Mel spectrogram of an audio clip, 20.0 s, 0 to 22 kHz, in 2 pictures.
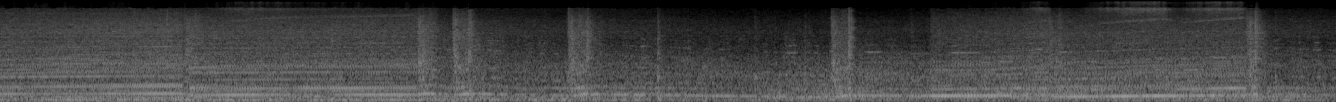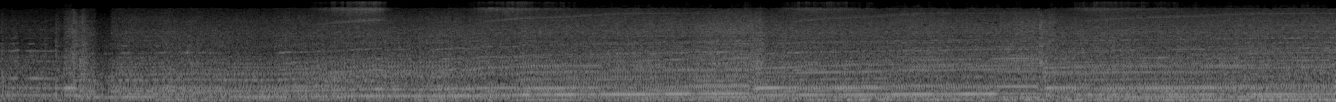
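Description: Race car engines in Gran Turismo 7 accelerating down a straight, a sustained whining drone whose pitch rises and dips through gear changes, steady and fairly loud, with no talking.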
